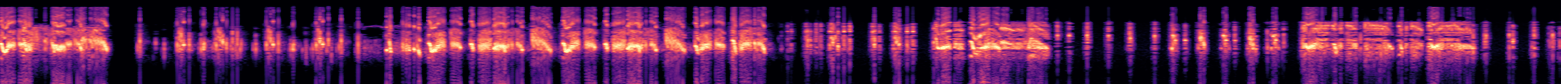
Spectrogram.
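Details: Swiftlet call-in sound, pancawarna style, meant to attract edible-nest swiftlets: long stretches of thick, churring chatter broken by gaps and clicky ticks, with a slightly higher, thinner twitter in the later part.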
